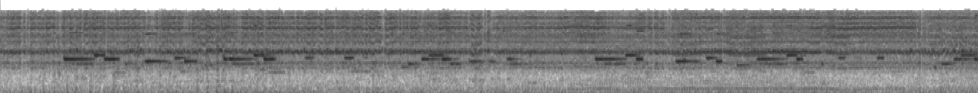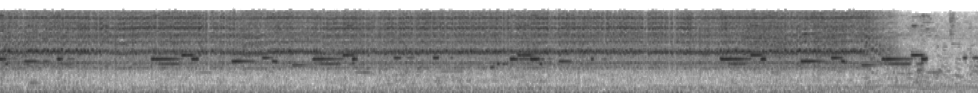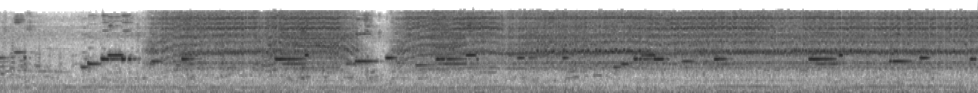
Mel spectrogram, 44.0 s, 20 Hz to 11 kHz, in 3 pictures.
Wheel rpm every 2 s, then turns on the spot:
240, 230, 230, 240, 230, 220, 230, 220, 230, 230, 230, 230, 230, 210, 20, 10, 200, 110, 210, 220, 230, 230.
none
